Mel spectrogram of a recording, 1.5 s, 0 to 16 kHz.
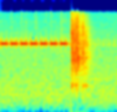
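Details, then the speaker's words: Canon AE-1 Program with 50mm FD f/1.8 lens on self-timer: string of quick high beeps speeding up, ending in one crisp shutter snap with no drag; self-timer and shutter working normally. "We can set this on the lock position or the self-timer position, in which case when we push this, we hear the camera beeping, counting down, and when it starts to speed up the beeps, it's getting close."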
